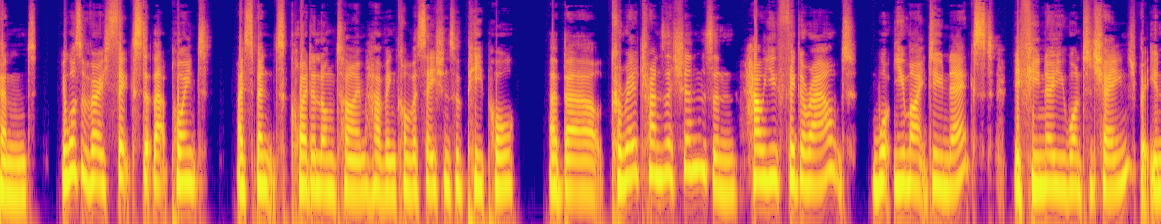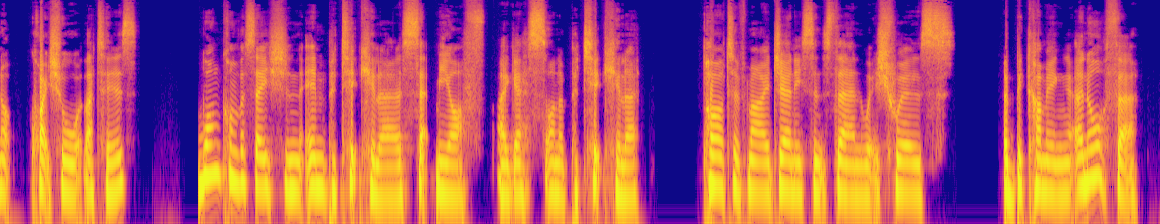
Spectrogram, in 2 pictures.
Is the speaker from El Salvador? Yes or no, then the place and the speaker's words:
no; United Kingdom; About as British as they come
